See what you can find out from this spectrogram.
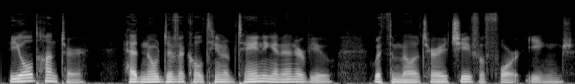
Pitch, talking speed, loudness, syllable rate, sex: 115 Hz, 175 wpm, -18 LUFS, 6.0 syllables/s, male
